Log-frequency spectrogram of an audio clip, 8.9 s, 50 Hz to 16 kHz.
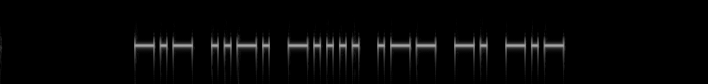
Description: Morse code, heard as a keyed tone, about 15 wpm, 700 Hz. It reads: KF6WNK
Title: USA Call Signs - 6 Characters - Repeated 3x - 15wpm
